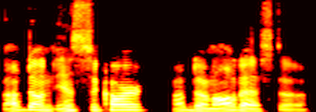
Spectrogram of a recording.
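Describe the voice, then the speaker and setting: A young man co-hosting a casual podcast, telling animated stories and giving playful shout-outs. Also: fairly high pitch, normal speed, no room sound, rough recording. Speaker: podcast co-host.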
